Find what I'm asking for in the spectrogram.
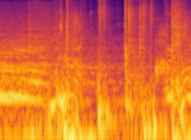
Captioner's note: exclaims; knife drops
